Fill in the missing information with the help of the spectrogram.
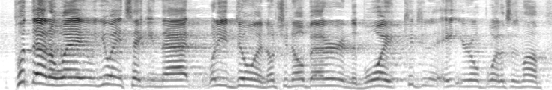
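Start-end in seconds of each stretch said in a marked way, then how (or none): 0.2-3.5 loud scolding yell in a mother's voice. Retelling a mom scolding her boy in a grocery line: imitating a mother yelling. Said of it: "the mom yelled at him".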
